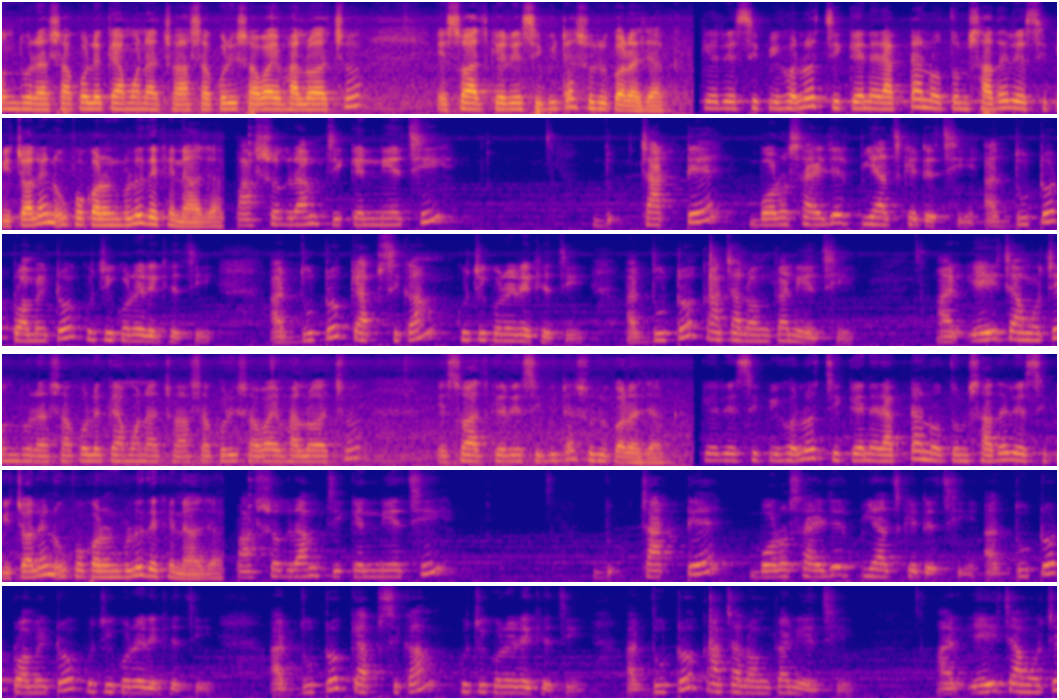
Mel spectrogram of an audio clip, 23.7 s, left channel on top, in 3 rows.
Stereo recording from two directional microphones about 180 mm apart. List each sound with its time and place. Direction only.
0.0 s speech: 25° left (ahead or behind)
13.0 s speech: 25° left (ahead or behind)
